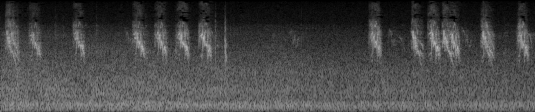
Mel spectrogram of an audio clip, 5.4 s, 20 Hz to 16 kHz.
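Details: Sparrows welcoming a visitor at a Tenmangu shrine, 18 September 2020: bright, high chirps in quick clusters of two to four, with a pause mid-way, over low traffic-like hum.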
